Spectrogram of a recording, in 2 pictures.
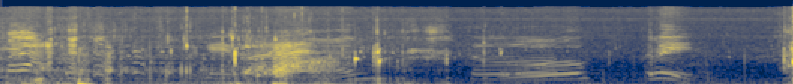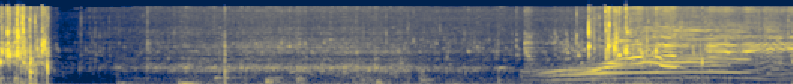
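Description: Splashing water as a child swims through a pool toward a GoPro at the waterline, with one loud splash about five seconds in. After it the sound goes muffled for a few seconds while the camera is under water. Short voice sounds come around the middle and again near the end.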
